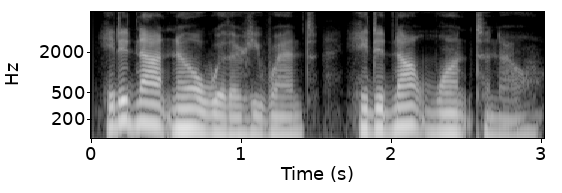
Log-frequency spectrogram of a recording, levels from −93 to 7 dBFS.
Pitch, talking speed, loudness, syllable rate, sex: 130 Hz, 260 wpm, -17 LUFS, 5.0 syllables/s, male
